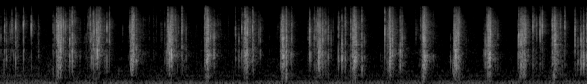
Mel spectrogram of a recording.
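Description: A small metallic foil Pokémon booster pack with cards inside is held close and crinkled, then torn open at the top by the fingertips of both hands. Sharp, bright crackling bursts come at an uneven pace of roughly three per second, each dying away quickly, with almost no low end.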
